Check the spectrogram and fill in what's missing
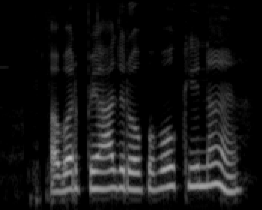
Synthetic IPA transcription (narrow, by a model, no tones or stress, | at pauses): əbəɾpjaːd͡ʒɾoːpəbokinəɦɛ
